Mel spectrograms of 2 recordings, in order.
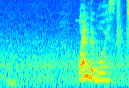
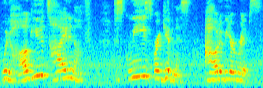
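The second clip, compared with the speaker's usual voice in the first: usual speaking voice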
